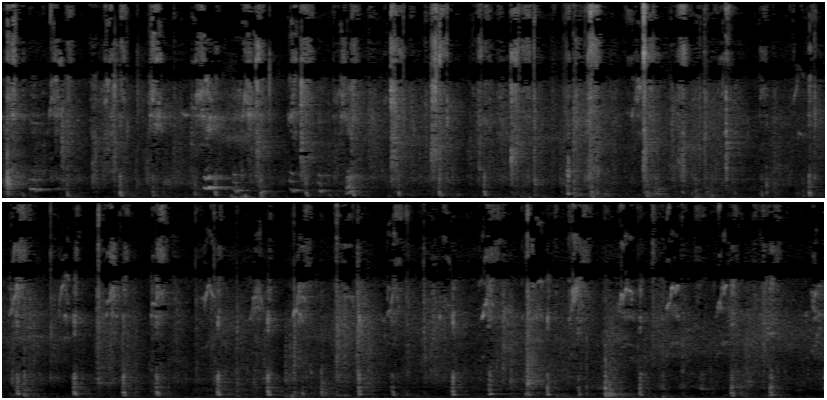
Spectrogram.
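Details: XL American Bully puppies, from a litter of ten, bottle feeding indoors to help their mother. Rapid wet sucking and smacking clicks repeat in steady bursts, with occasional soft whimpers.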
